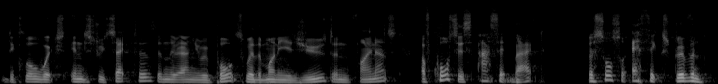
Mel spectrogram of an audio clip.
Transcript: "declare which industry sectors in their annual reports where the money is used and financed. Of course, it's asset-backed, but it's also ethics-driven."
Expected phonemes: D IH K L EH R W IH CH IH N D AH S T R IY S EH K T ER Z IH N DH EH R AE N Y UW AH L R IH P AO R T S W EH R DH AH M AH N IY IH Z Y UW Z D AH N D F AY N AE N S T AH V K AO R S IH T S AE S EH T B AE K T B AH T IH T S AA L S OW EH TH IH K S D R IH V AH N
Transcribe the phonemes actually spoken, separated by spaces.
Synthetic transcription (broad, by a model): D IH K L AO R W IH CH IH N D AH S T R IY S EH K T ER Z IH N DH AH R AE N Y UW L R IH P AO R T S W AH R DH AH M AH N IY IH Z Y UW Z D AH N F AY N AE N S T AH V K AO R S IH T S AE S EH T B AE K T B AH T IH T S AA L S OW EH TH IH K S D R IH V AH N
